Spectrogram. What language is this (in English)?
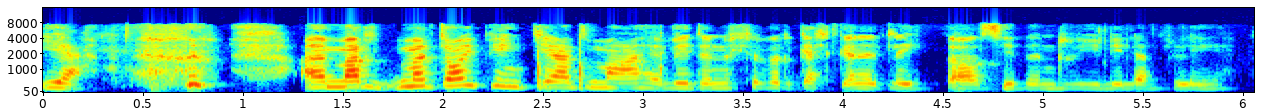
Welsh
